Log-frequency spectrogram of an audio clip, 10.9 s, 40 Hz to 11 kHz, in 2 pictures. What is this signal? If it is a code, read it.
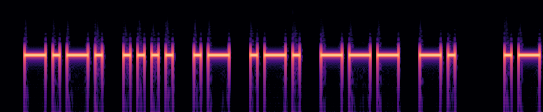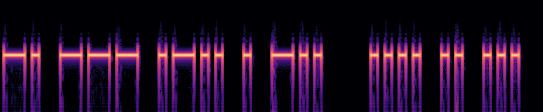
Morse code, heard as a keyed tone, about 17 wpm, 700 Hz. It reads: CHARON POLED HIS
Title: Pangram Challenge v2 - 17wpm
